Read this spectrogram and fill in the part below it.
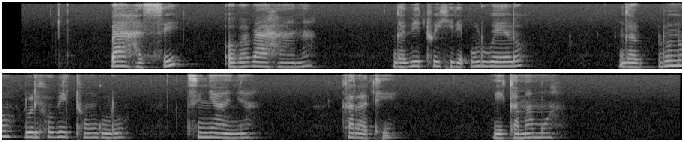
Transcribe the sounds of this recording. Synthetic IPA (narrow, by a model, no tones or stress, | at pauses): βaxasi | oβaβahana | ŋɡaβitwiːxile̞ʔulwe̞ːlo̞ | ŋɡaluno̞lulixo̞βitʰuːŋɡulu | t͡siɲaɲa | kʰaɾatʰi | nikamamwa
